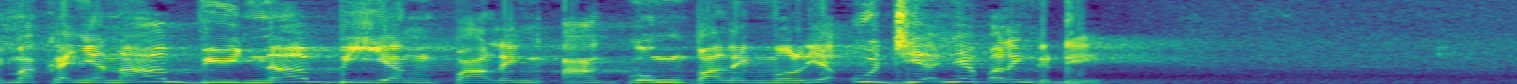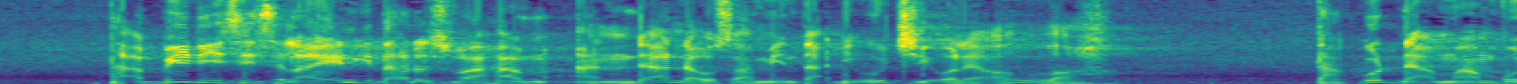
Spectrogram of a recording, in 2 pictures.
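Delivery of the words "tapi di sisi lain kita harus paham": usual speaking voice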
